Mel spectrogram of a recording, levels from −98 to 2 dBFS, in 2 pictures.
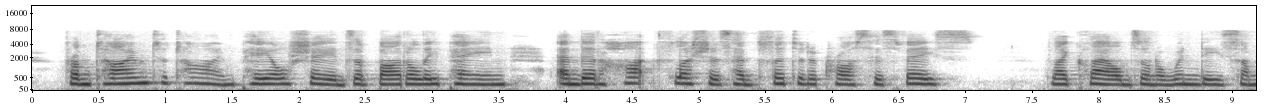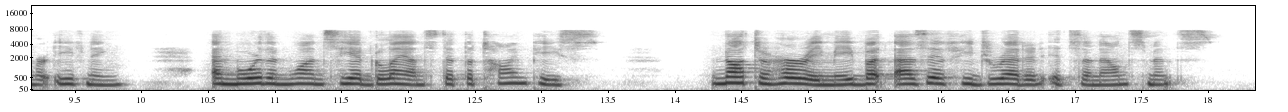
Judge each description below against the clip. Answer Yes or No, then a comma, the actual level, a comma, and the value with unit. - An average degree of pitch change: No, narrow, 2.3 semitones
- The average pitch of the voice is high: Yes, high, 225 Hz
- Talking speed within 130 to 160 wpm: Yes, average, 155 wpm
